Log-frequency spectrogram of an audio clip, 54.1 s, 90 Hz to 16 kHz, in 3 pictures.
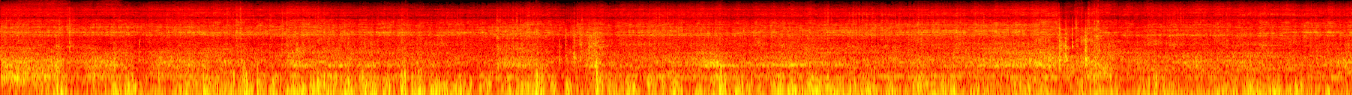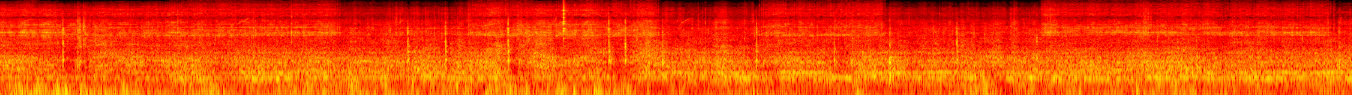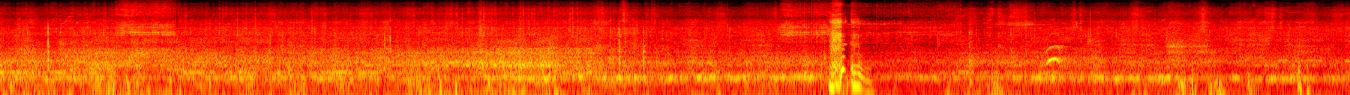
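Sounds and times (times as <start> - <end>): bike rattling over bumps: 0.0 - 54.0
bike tyres rolling on dirt: 0.0 - 54.0
wind rumbling on microphone: 0.0 - 54.0.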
